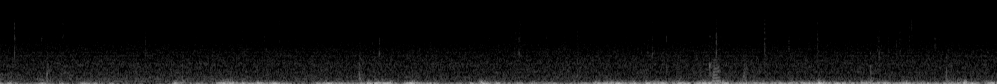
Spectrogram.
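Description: Slow footsteps thud on a wooden floor.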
